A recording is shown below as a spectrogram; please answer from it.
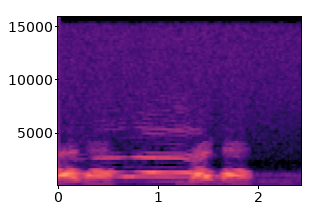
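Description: A baby fussing: two drawn-out, meow-like cries, each rising and then falling in pitch, the second about a second and a half in.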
